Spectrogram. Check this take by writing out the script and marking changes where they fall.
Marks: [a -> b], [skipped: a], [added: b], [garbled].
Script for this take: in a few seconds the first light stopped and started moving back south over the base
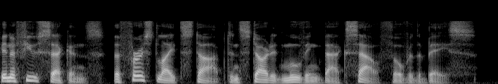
in a few seconds the first light stopped and started moving back south over the base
